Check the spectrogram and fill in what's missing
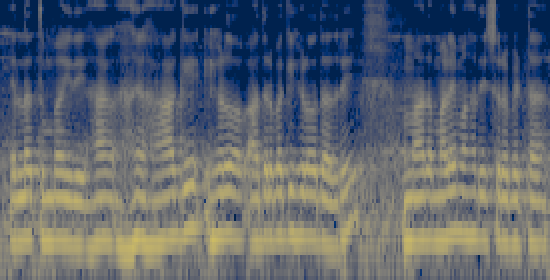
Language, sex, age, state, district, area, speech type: Kannada, male, 18-30, Karnataka, Chamarajanagar, urban, spontaneous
